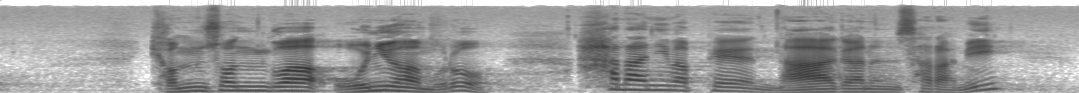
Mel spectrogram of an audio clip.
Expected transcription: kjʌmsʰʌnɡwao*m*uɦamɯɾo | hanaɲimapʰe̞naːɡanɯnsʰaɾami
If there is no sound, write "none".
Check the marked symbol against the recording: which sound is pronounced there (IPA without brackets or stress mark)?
ɲ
